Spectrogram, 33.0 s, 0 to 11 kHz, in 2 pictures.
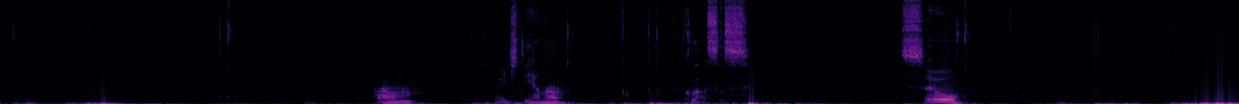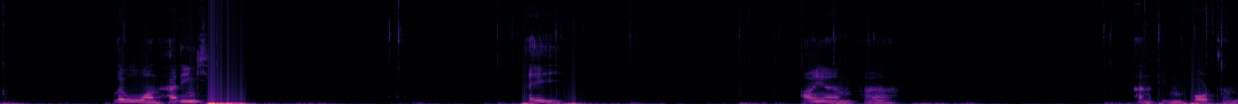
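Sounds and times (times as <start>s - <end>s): typing on keyboard: 7.5s - 9.2s, 26.4s - 28.2s, 31.2s - 33.0s.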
